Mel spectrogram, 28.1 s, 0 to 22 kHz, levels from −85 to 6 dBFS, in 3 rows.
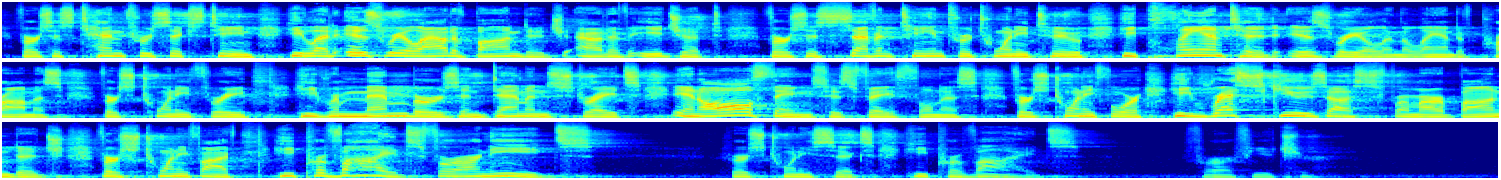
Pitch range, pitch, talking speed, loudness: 135-165 Hz, 150 Hz, 125 wpm, -24 LUFS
